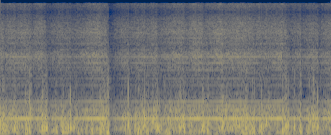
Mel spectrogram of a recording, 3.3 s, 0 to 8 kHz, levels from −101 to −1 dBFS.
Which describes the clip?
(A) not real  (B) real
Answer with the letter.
B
